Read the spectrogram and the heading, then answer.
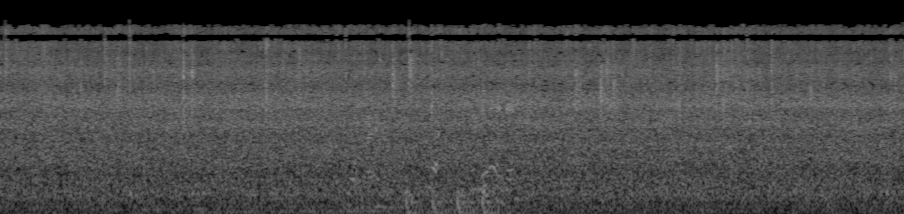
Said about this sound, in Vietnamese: Mưa quá anh nhỉ.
